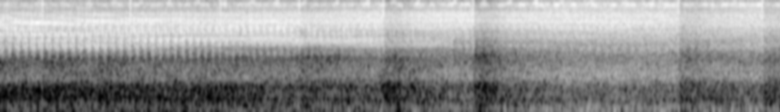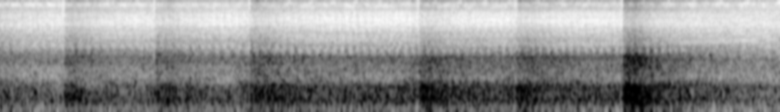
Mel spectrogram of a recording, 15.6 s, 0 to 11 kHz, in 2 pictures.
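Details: A chorus of annual cicadas at their late-summer peak fills the air with a steady, high, buzzing drone at Odessa Park, Delaware, on 26 September 2019.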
